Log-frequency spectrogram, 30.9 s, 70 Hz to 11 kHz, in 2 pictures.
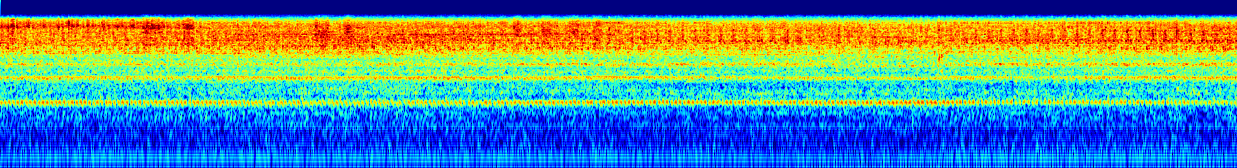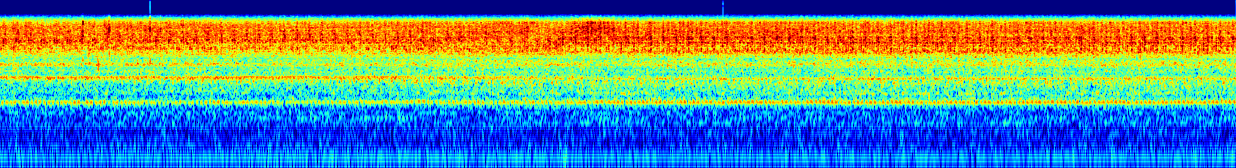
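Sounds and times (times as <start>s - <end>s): car engine idling: 0.0s - 30.9s
constant whining tone: 0.0s - 30.9s.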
